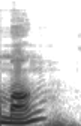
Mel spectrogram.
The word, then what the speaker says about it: Hmong: how do you spell hmong yeah because i forgot how to spell it sometimes i forget i don't think i don't think i ever told him h-m-o-n-g yeah yeah h is silent yeah utv he knows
